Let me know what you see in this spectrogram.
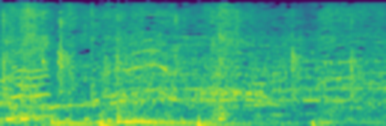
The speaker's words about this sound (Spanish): Sumémonos todos a ofrecer un aplauso fuerte por esta este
